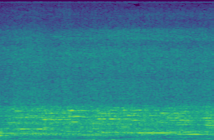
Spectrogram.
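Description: Ringing pitched sound effect from a model-railway sound app, played through a small Bluetooth speaker, its tones shifting pitch a couple of times, over the steady low hum of HO-scale trains running on the layout.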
